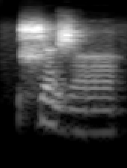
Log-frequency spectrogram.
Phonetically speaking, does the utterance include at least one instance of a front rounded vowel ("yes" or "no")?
yes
